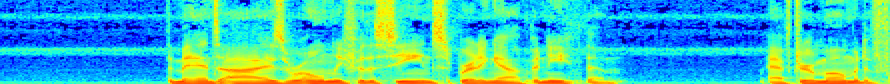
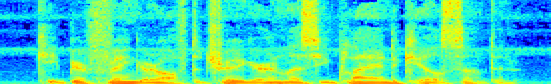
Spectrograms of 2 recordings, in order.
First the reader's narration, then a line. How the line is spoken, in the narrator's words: the priest said in a low voice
